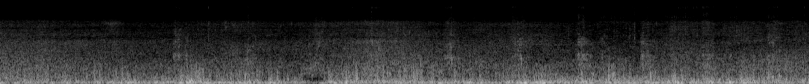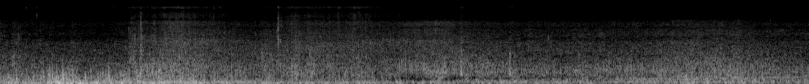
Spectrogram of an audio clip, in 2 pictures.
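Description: Small waves slosh and lap all around, outdoors in gusty wind.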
